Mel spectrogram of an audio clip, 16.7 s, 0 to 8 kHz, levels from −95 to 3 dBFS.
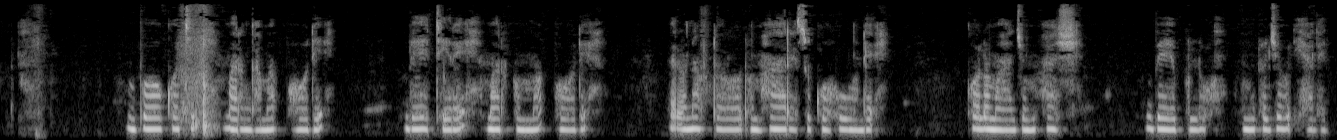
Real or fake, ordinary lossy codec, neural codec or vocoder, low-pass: real; MP3, 32 kbps; none; 7.2 kHz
